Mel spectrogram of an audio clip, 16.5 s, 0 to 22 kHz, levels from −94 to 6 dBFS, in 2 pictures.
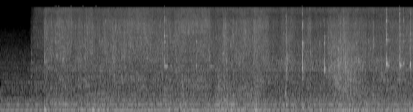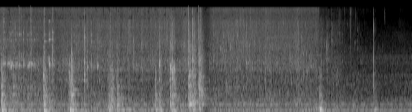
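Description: From 0.90 to 2.15 s, six CD scratch ticks occur at a rate of about five per second, each a brief click or dropout, the longest around 2 ms. A surface blemish defeats error correction once per disc revolution, forcing the player to interpolate or mute the damaged samples.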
